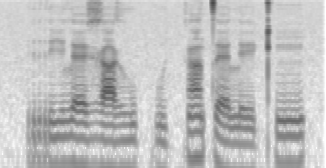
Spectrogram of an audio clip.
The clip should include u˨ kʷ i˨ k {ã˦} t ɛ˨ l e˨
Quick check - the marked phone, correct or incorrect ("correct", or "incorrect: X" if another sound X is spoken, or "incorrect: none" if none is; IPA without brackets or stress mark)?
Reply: correct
